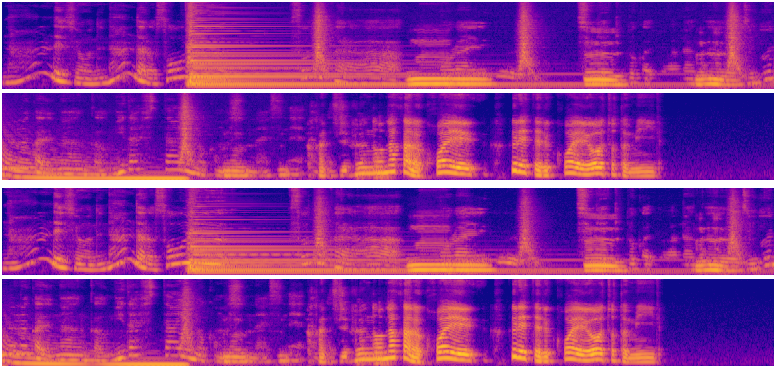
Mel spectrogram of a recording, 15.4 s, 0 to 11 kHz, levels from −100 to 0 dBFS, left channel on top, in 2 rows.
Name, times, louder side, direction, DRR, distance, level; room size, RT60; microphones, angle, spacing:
voice 1, 0.0-2.3 2.9-4.0 4.3-5.2 5.8-6.1 6.4-11.4, right 3 dB, 85° right, 1.6 m, -35 dB
Acoustic guitar / Strum, 1.8-7.8, left 2 dB, 85° left, 1.1 m, -33 dB
sound 1, 3.1-3.6 5.1-5.6 7.2-7.7 9.4-9.9, left 4 dB, 60° left, 1.1 m, -37 dB
voice 2, 4.0-4.9 5.8-6.3 6.9-7.3 9.9-10.2 10.5-12.5 12.8-14.3, right 1 dB, 20° right, 0.6 m, -22 dB
sound 2, 7.7-9.6, left 1 dB, 30° left, 1.0 m, -27 dB
4.1 x 2.7 x 2.3 m
head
